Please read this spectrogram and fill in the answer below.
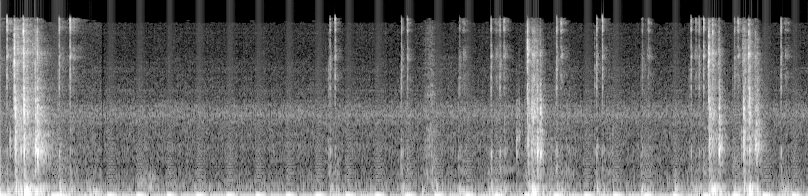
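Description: Typing on a computer keyboard: a fast, even run of keystrokes, with a few louder clicks about four seconds in and near the end.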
